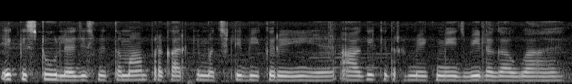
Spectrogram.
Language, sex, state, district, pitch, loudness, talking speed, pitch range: Hindi, female, Uttar Pradesh, Shamli, 200 Hz, -20 LUFS, 220 wpm, 195-210 Hz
